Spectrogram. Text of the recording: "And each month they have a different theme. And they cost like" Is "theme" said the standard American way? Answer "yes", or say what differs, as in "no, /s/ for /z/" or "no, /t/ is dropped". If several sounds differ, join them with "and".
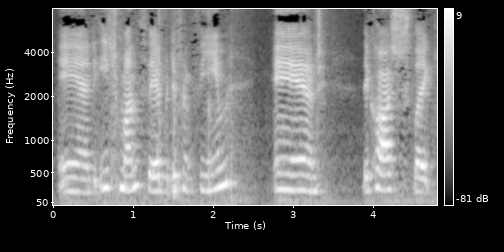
yes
